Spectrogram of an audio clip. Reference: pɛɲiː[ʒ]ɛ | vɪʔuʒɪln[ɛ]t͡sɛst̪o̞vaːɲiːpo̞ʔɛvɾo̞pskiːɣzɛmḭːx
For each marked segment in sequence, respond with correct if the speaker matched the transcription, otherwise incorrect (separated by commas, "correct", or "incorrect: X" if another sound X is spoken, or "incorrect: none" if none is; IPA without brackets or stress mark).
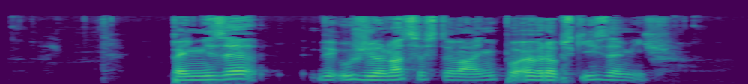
incorrect: z, incorrect: a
